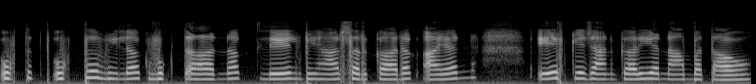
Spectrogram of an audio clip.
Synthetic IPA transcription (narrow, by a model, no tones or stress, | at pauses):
ʊkt̪ʊkt̪ʋɪləkʰʋʊkt̪aːnək̪̚leːlbɪɦaːɾsɐɾkaːɾəkaːjən | eːpked͡ʒaːnkaːɾijanaːmbɐt̪aːo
